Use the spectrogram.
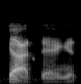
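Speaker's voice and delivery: low, soft self-directed grumble; annoyed at himself. Retold or imitated. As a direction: mutter it after realizing the camera's off. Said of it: "I was like".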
